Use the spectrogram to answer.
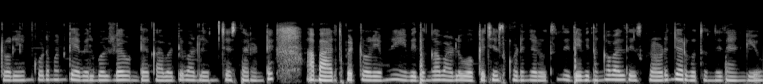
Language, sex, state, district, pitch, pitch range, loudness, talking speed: Telugu, female, Andhra Pradesh, Srikakulam, 195 Hz, 190-205 Hz, -19 LUFS, 195 wpm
